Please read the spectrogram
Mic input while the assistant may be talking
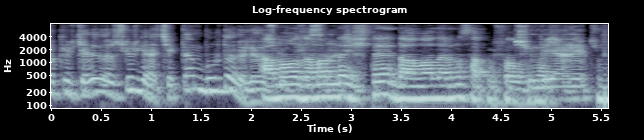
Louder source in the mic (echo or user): user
